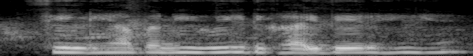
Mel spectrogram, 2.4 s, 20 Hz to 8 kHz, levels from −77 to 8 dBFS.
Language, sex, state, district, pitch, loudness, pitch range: Hindi, female, Chhattisgarh, Raipur, 235 Hz, -16 LUFS, 225-240 Hz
